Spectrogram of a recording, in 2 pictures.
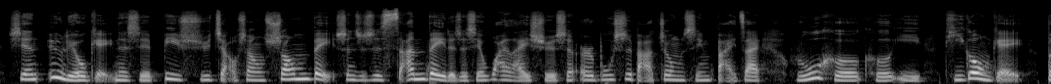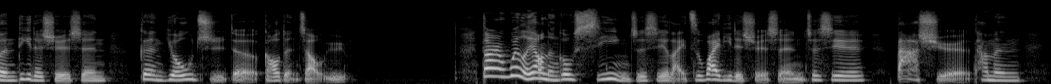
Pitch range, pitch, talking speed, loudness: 185-235 Hz, 205 Hz, 215 characters per minute, -24 LUFS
